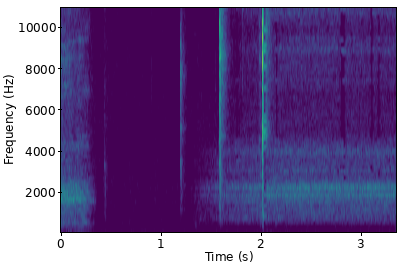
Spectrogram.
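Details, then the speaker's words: Sony SL-C9 Betamax powering up after being jammed: a few sharp relay clicks, then a thin steady hiss-like whir rises and holds as the head drum spins up. The drum runs rough, with badly worn bearings that may need changing; the coils may be bad. "in it and the heads don't sound terribly good in fact this was actually um jammed but you can hear just how bad those bearings are so I may well be changing that"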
